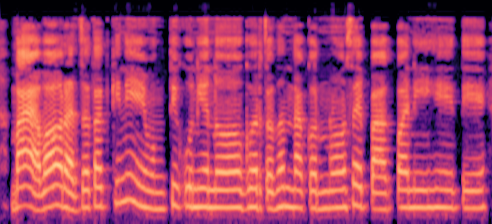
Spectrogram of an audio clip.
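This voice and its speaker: A woman's voice: sits high, little pitch movement, normal speed, fairly bright tone, dry recording, clean studio sound. A woman voicing an anxious, devout young village wife in a comedy cartoon, homely in manner, with a Varhadi Marathi accent. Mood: chatty. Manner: pleading, homely, chatty.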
